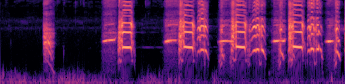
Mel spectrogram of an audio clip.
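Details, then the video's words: Grey francolin, a lakha bhora teetar, calling loudly: a series of harsh, ringing, repeated phrases, each a sharp rising note followed by a grating burst, about twice per second, with low rustling between. "gray francoline teetar sound | teetar ke awaz"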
